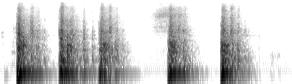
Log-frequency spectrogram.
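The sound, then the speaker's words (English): Five heavy, loud thumps on a desk, struck in an uneven rhythm with short pauses between blows, each with a dull low-end boom. “Do you guys want to hear what it'd sound like if I was banging on my desk right now?”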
